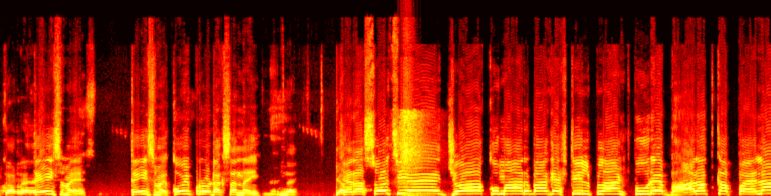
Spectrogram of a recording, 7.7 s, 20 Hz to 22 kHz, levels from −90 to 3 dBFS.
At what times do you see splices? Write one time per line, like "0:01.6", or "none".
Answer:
0:03.3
